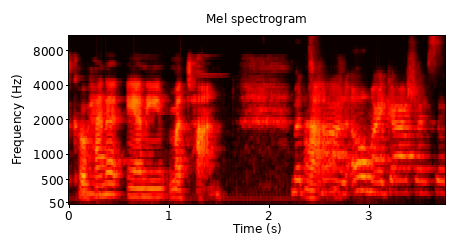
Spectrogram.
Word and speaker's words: Annie Matan: fantastic okay can you say it again kohenet Annie Matan yes perfect beautiful oh I love that and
